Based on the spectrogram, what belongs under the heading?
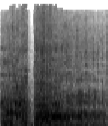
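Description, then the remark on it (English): A tiger gives a deep, loud, rumbling roar with a rough low-pitched growling texture that holds steady for over a second after a brief breath-like gap. “So, here's a short lesson on how to speak tiger. Here's how you say hello.”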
